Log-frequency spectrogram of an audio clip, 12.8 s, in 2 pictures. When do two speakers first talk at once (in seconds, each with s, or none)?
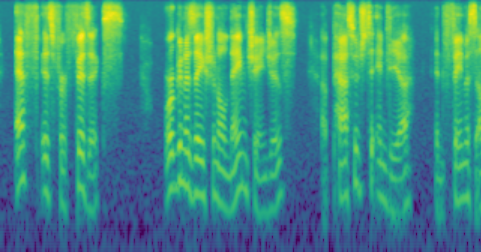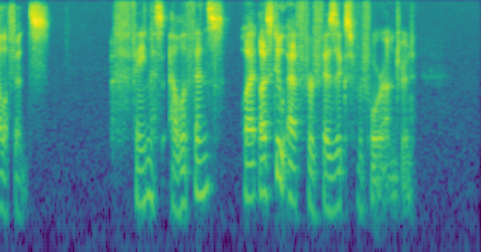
none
